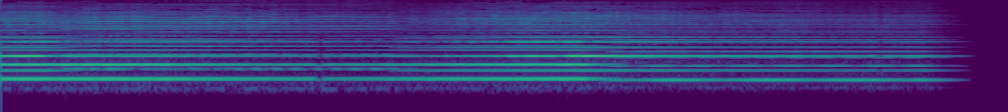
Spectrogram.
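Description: Sampled solo viola from the Iremia library's sustain patch, played as a held chord on a keyboard, swelling and easing in loudness as the dynamics slider moves. Some of the voices shift to new notes a few times, and the chord fades out just before the end.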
